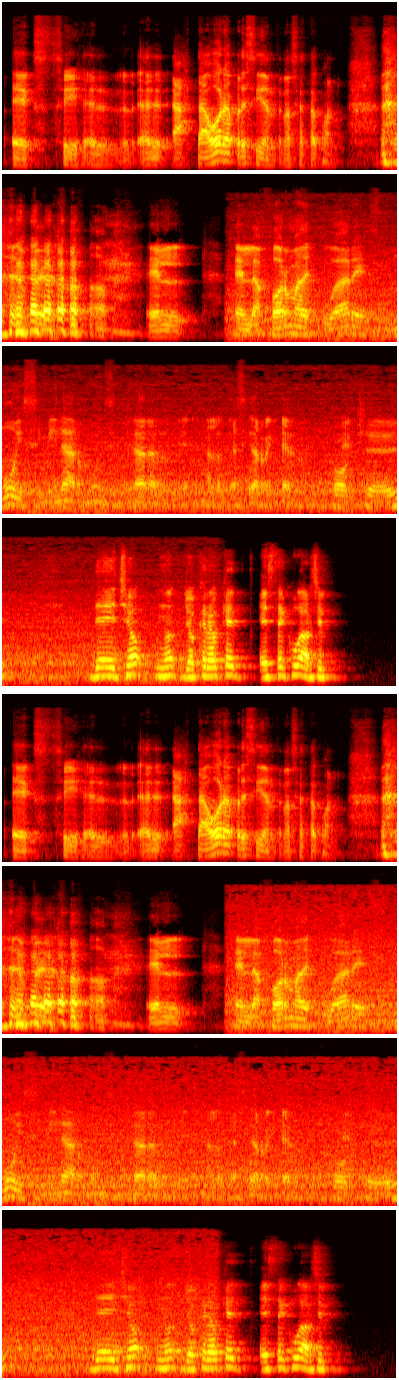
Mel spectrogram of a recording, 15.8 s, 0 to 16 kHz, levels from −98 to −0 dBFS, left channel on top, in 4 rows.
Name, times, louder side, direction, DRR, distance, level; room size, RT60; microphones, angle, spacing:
voice 1, 0.1-5.8 6.0-11.0 11.3-11.4, left 1 dB, 10° left, 8 dB, 0.8 m, -32 dB
voice 2, 3.9-4.7 11.2-11.9 12.7-15.1, left 3 dB, 40° left, 9 dB, 0.6 m, -26 dB
sound 1, 6.2-14.0, right 2 dB, 75° right, 1.4 m, -39 dB
9.2 x 4.7 x 7.6 m, 0.39 s
head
